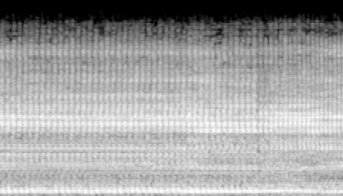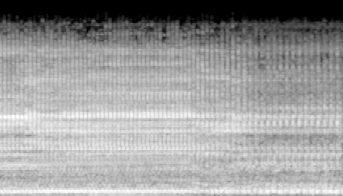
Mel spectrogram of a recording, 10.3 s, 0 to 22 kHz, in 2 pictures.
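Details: 2008 Daihatsu Move L175, naturally aspirated KF engine, 4-speed automatic, 180,000 km, heavy oil consumption (1 L per 1,000 km); lost power on the highway. Rapid light metallic tapping over idle; engine opened, very large piston pin play in cylinder 2: piston pin knock.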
